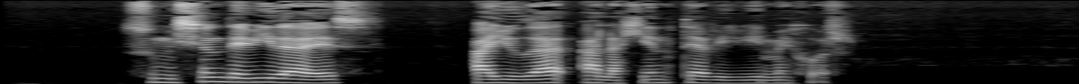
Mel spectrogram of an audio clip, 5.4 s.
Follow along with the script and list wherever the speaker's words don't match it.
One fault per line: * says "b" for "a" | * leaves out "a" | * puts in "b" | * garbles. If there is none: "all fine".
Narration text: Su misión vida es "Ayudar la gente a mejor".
* puts in "de"
* puts in "a"
* puts in "vivir"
